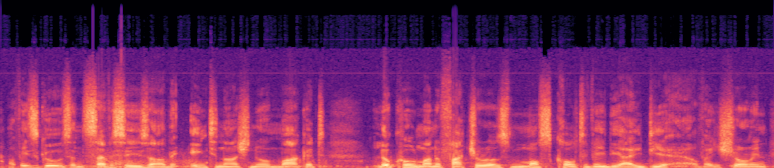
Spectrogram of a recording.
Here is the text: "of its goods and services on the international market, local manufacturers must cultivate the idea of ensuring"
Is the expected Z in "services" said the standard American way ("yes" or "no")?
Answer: yes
